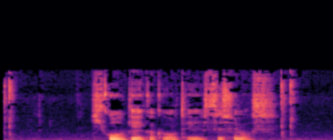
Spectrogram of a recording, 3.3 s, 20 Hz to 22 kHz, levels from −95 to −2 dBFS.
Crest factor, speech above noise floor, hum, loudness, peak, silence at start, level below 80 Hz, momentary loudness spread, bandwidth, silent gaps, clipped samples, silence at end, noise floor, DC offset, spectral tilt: 20 dB; 35 dB; none; -23 LUFS; -6 dBFS; 0.05 s; -54 dBFS; 13 LU; 11.5 kHz; none; under 0.1%; 0.4 s; -58 dBFS; under 0.1%; -4 dB/octave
